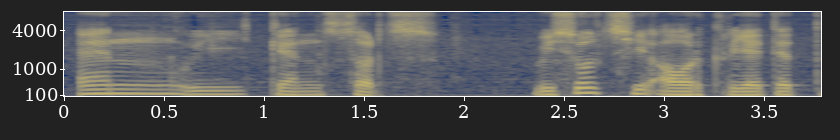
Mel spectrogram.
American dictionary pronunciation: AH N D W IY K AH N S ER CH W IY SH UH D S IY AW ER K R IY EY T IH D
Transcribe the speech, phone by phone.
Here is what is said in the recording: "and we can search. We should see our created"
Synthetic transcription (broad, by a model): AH N W IY K AH N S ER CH W IY S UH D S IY AW ER K R IY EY T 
